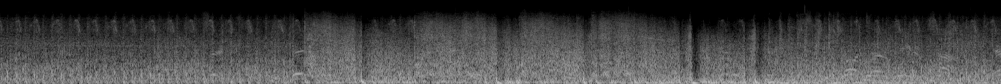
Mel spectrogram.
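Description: A military helicopter in Arma Reforger makes a rocket run, rotor roar steady and loud throughout while rockets fire and explosions rumble underneath in a dense, continuous wash of noise.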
